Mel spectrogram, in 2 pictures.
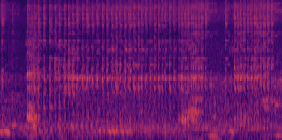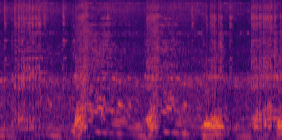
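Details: Two-stroke motorcycle (FIZ R) revving in uneven bursts with sharp pops under throttle after swapping to a standard spark plug and trying the coil. Possible lower compression leak; pulser is the second suspect. Not yet fixed.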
